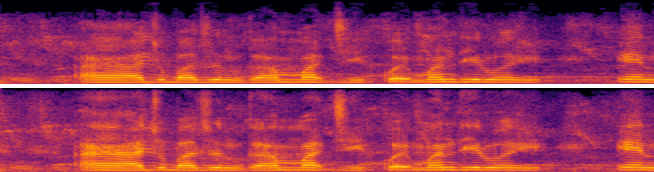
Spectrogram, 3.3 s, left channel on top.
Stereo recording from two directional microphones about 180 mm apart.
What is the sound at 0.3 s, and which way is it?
A woman's voice, 5° left (ahead or behind).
